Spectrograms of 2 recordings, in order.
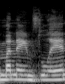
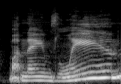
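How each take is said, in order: First: It is said at a quick, normal pace. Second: It is said slowly, lower and drawn out. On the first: The speaker calls it wrong. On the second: The speaker calls it right.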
